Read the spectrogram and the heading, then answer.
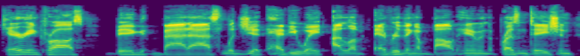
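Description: Bright-voiced energetic male podcast host. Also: on the low side, normal speed. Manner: energetic, emphatic, swears casually. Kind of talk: casual wrestling chat.

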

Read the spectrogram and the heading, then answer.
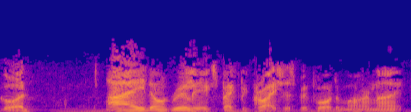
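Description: A man playing a grave, concerned hospital doctor in a classic radio drama, speaking in a weary, sober, halting way. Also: very deep voice, animated, bright, forceful tone, breathy edge, full character voice. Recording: dull, muffled old radio recording.

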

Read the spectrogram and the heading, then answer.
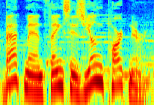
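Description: Male narrator, higher-pitched and animated, dramatic storybook delivery. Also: a little slow. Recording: loud music under the voice. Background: loud music.

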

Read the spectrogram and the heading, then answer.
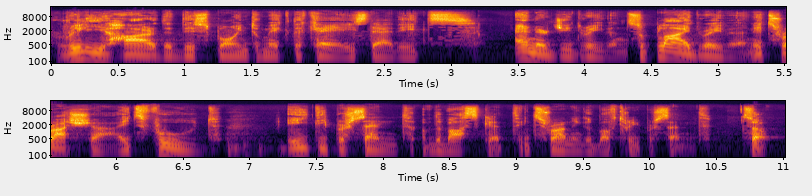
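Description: A man with an Italian accent co-hosting a podcast, talking through economic data in a lively, emphatic way. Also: a bass voice, normal speed, breathy edge. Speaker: podcast co-host. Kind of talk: casual market discussion.

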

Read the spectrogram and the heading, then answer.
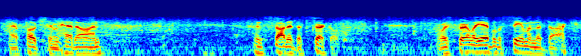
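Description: A man's voice: fairly low pitch, fairly quick, natural voice. An actor playing a tough, hard-boiled American sea captain who narrates his own radio adventure in clipped, wry words. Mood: terse. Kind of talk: 1940s-50s radio adventure acting. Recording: muffled, very noisy vintage radio recording.

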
